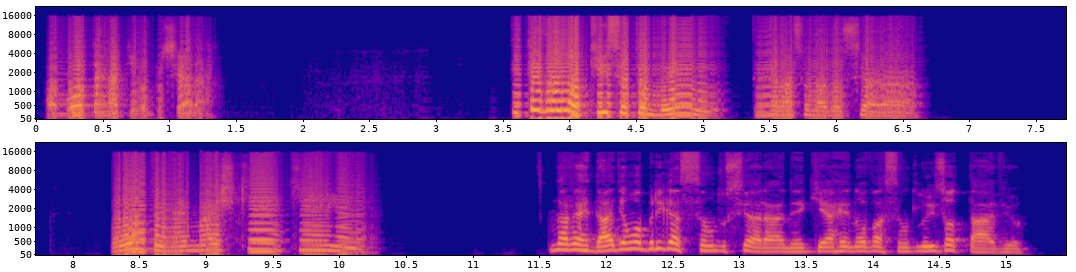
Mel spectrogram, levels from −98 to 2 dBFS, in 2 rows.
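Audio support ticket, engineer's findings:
Buffer tearing, 0.00 to 10.82 s. Robotic buzz at 345 Hz over the speech, present only with signal, clears after 10.82 s. Probable component: playback ring buffer, writer and hardware read pointer slipped. Rate fits a 128-sample buffer. About a fifth of each period replays audio roughly 10 ms old, hard joins both sides.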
